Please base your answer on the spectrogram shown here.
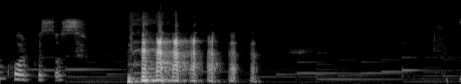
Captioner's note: laugh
